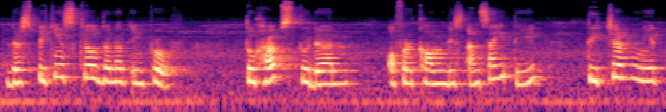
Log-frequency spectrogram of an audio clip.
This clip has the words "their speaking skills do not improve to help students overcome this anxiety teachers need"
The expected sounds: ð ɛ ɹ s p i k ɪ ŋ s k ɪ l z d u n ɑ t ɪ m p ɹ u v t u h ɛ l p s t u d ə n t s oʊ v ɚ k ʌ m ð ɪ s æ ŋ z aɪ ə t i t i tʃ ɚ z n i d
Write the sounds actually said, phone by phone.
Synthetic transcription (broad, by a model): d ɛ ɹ s p i k ɪ ŋ s k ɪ l d u n ɑ t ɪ m p ɹ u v t u h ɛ p s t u d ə n t oʊ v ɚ k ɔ m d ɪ s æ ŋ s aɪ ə t i t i tʃ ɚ n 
